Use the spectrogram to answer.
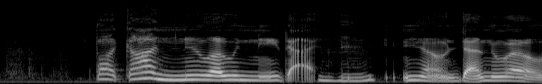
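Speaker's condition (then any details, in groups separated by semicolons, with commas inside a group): Cerebral palsy; cerebral palsy from oxygen deprivation at birth, affects speech, movement, balance, wheelchair, earlier physical therapy, walker; uses a wheelchair; jokingly called a god-given accent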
